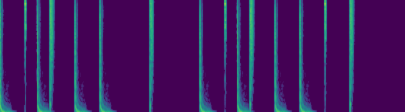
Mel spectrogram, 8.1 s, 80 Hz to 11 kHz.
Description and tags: beat 120bpm-03
loop, quantized, drums, rhythmic, rhythm, 120bpm, hip, beat, hop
